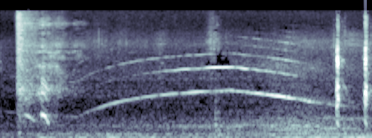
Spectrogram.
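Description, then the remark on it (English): A fire truck siren wails past outside, its long rising and falling tone sweeping through over steady low traffic rumble, with a couple of sharp clanks near the end. “Plenty of sirens.”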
